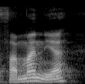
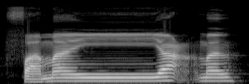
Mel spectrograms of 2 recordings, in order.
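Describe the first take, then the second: First: The n is pronounced clearly before the y. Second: The n merges into a held nasal y. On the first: The speaker calls it wrong. "Awas jangan dibaca faman ya" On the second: The speaker calls it right. "tapi harus dibaca faman ya'mal"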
